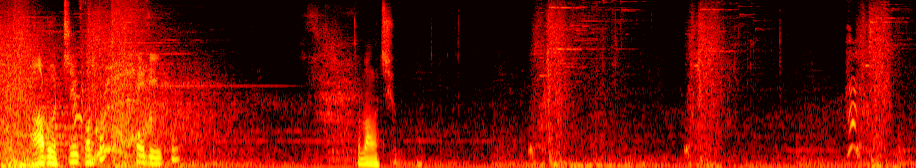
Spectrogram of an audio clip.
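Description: Magic spell effects whoosh and burst in short bursts.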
